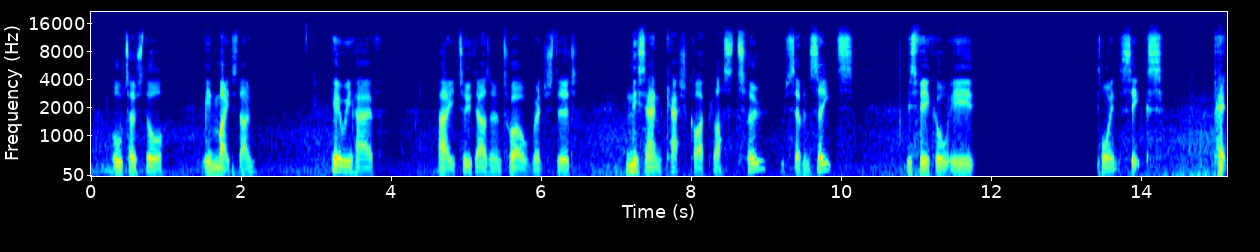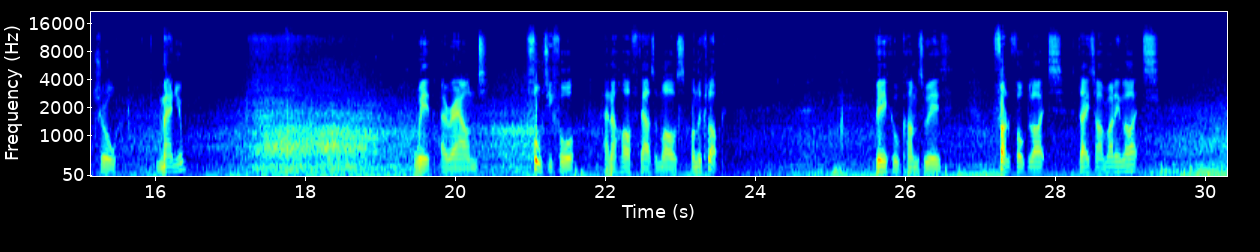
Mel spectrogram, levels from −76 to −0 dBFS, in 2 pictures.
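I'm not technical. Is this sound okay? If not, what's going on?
No. From 11.73 to 13.47 s there was likely a long network dropout: the connection stopped delivering sound, which fades into silence, and about a second is lost.

Then the system hurried to catch up on the delay, a jitter buffer speed-up. The sound plays faster at the same pitch at 15.30–15.46, 16.10–16.37, 19.51–20.23, 21.09–21.53 and 22.26–23.99 s.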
